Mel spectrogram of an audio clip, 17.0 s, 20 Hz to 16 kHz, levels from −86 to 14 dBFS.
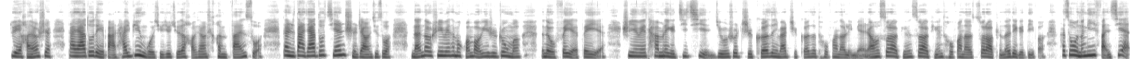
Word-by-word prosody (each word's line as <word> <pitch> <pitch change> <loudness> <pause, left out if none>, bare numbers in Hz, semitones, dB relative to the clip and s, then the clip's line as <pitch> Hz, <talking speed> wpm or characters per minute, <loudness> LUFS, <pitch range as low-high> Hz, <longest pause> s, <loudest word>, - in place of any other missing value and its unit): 对， 215 -4 +2
好 175 -2 -1
像 190 +5 +2
是 215 -1 -3 0.2
大 225 - 0
家 220 0 +6
都 250 +1 +1
得 200 -7 +2
把 145 - -1
它 195 +5 -2
运 255 +1 +7
过 160 -3 -2
去， 160 - -6
就 175 - -1
觉 170 -1 -6
得 185 - +2
好 180 - -7
像 170 +1 -2
是 - - -14
很 180 -4 0
繁 160 +6 0
琐。 220 - -7 0.3
但 265 -2 +6
是 230 - +4
大 255 -2 +4
家 240 +1 +5
都 275 +2 0
坚 275 +2 +3
持 190 - -3
这 180 - 0
样 165 0 +1
去 175 - -4
做， 175 -2 -3 0.3
难 185 +4 +2
道 255 -1 +1
是 260 - -2
因 250 - +6
为 250 - +3
他 250 - +2
们 235 - +4
环 185 0 -2
保 190 -4 0
意 210 - 0
识 205 -1 0
重 235 -1 +1
吗？ 180 0 -2 0.3
No， 185 -3 +2
非 200 +4 -1
也 150 -6 -1
非 175 0 -2
也， 170 - -7 0.2
是 240 - -2
因 220 -1 +2
为 215 - 0
他 225 +1 -3
们 220 - +5
那 215 - +2
个 180 - +1
机 210 +5 -6
器， 210 -6 -5
就 180 -1 -1
是 180 - -1
说 205 +2 -2
纸 180 -2 -5
壳 190 +2 +1
子， 210 - -1
你 190 - 0
把 170 0 0
纸 175 -1 -12
壳 170 -1 -6
子 185 - -4
投 165 -1 -11
放 175 +1 -6
到 155 - -4
里 145 - -5
面， - - -8
然 170 - 0
后 195 - +1
塑 215 - -5
料 215 -3 +1
瓶， 175 +1 -5
塑 185 +4 -6
料 200 -3 +3
瓶 165 0 -6
投 165 -2 -7
放 175 +2 -4
到 155 -1 -3
塑 200 - -6
料 175 -4 +2
瓶 145 - -9
的 175 +4 -1
这 190 - 0
个 150 - -5
地 155 +2 -8
方， - - -15 0.2
它 275 - -2
最 285 +2 +4
后 270 - +7
能 230 +2 +7
给 260 - +8
你 285 - +8
返 215 - -1
现。 285 +9 -3
190 Hz, 370 characters per minute, -23 LUFS, 170-225 Hz, 0.3 s, 给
